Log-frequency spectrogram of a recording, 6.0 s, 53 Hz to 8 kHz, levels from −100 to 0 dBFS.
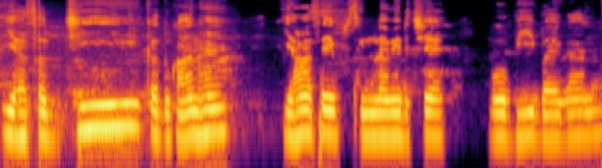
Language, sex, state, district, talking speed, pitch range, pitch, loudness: Hindi, male, Chhattisgarh, Bilaspur, 120 wpm, 135-150 Hz, 140 Hz, -13 LUFS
